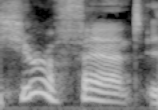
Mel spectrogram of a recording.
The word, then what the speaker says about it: Hierophant: Now, for our second to last category, we are going to bring in the totally killer awesome card, the Hierophant. Did I pronounce that correctly? – Yes, the Hierophant is kind of an interesting card.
